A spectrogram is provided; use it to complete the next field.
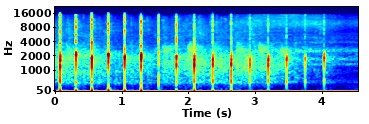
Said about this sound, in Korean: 2017년 들어서 제일 훌륭한 찬양을 드리셨는데 우리 하나님께 영광의 박수를 우리 시온 찬양에 감사의 박수를 한번 드리도록 하겠습니다.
